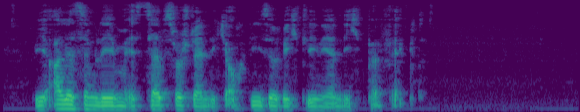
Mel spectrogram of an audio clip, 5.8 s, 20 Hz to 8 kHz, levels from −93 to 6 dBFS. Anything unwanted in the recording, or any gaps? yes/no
no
